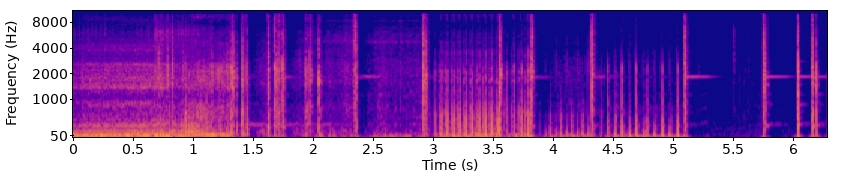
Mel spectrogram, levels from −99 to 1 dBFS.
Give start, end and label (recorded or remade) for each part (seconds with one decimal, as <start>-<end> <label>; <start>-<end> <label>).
0.0-1.0 recorded; 1.0-4.8 remade; 4.8-6.3 recorded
